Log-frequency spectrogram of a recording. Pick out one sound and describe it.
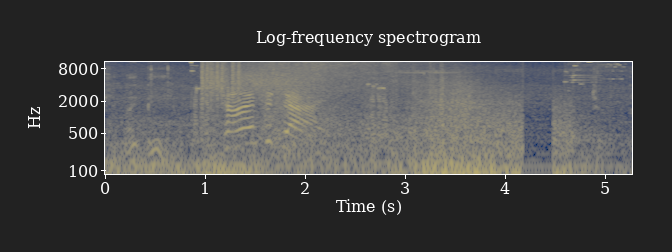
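A heavy cannon fires with loud, booming blasts.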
